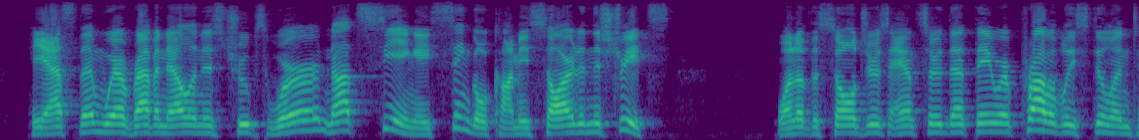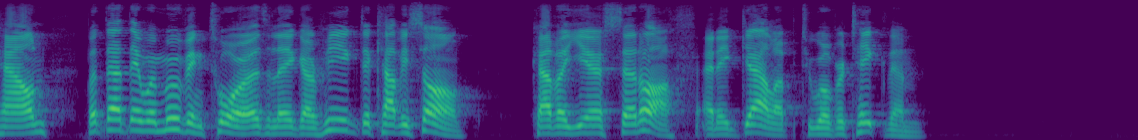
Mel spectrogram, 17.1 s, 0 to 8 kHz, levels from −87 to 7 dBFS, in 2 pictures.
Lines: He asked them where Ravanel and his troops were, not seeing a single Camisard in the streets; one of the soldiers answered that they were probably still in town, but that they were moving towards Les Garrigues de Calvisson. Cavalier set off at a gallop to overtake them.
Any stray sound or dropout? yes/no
no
